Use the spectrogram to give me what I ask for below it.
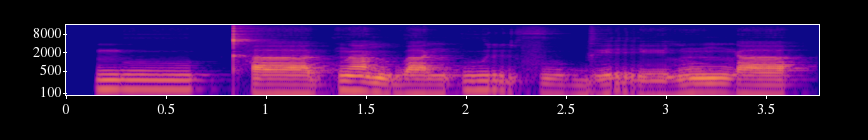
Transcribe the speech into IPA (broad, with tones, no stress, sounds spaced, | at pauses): m uː˦ | kʰ aː˨ kʷ ã˦˨ ŋ w a˨ ŋ p u˦ r f u˨ b ɪ˨˦ r ɪ˨ l ũ˦ ŋ a˦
